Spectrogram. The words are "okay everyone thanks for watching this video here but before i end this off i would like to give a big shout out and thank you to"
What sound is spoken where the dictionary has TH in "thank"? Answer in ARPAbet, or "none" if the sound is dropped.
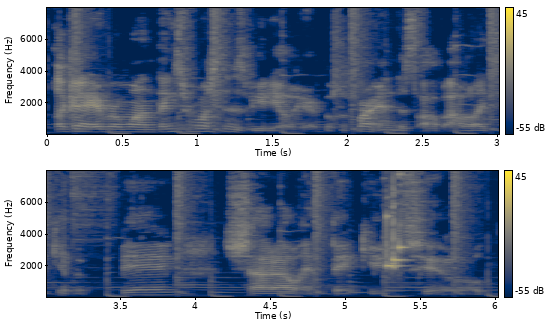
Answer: TH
